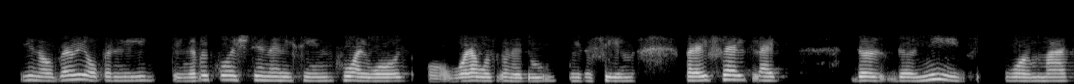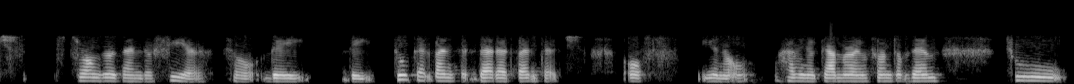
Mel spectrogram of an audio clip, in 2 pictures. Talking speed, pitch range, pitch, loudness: 140 wpm, 155-185 Hz, 170 Hz, -20 LUFS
